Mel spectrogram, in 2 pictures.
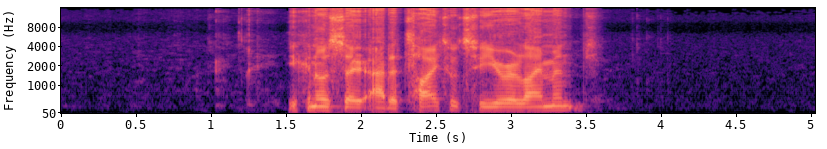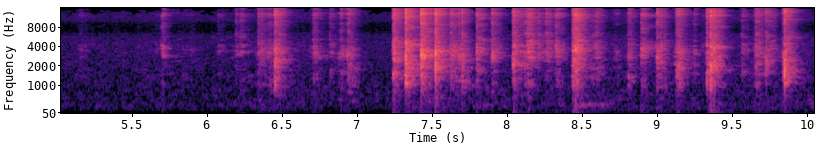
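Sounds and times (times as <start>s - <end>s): computer keyboard typing: 5.6s - 10.0s.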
